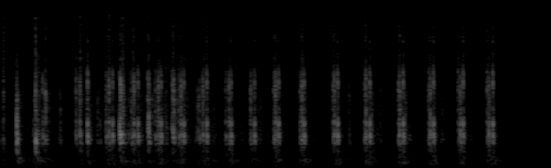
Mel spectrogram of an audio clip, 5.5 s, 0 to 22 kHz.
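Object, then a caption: Plastic computer keyboard with round keycaps. Fingertips of both hands type continuously on a full-size plastic computer keyboard with round cream typewriter-style keycaps, resting on a desk. About 21 short, crisp clacks sound, each dying away almost instantly, with a mid-range tone near 720 Hz and a bright edge. The pace is quick and dense at first, then spreads into a steadier, slower rhythm before stopping.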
